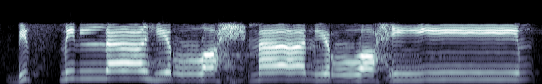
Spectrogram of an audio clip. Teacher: را کو پر کرنا ہے مگر ہونٹوں کو گول کر نہیں کرنا۔ بسم اللہ الرحمن الرحیم، الرح، بسم اللہ الرحمن الرحیم، آئینہ رکھ کے آپ پڑھیے گا، جیسے سلسلہ ختم ہو تو بعد میں آپ دیکھیے گا کہ آپ کے ہونٹ گول ہوں گے، تو ہونٹوں کو گول نہیں کرنا۔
